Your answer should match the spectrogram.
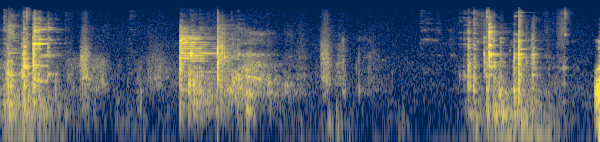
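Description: Loose metal suspension and brake parts clinking and clattering as they are handled in a pile. There are three bursts: one at the start, one about two seconds in with a short metallic ring, and a cluster of light knocks near the end.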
